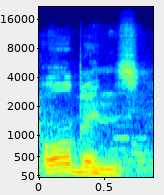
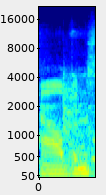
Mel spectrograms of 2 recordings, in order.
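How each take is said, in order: First: The first vowel is a long aw sound. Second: The first vowel is a short flat a. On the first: This is the English way of saying it. "Because the Albans would be A-U" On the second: This is a non-English way of saying it. "my partner's going to have a go at me for calling it Albans"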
